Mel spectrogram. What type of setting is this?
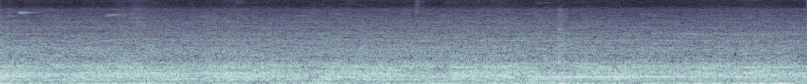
subway train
